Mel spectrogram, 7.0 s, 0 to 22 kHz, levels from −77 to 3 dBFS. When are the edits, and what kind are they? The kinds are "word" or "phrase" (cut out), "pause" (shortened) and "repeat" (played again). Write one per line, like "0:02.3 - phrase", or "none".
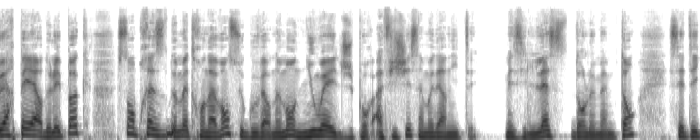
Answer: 0:01.7 - word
